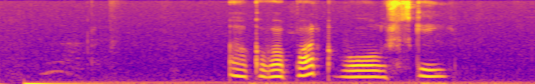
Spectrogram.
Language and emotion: Russian, neutral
